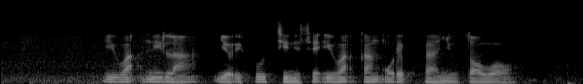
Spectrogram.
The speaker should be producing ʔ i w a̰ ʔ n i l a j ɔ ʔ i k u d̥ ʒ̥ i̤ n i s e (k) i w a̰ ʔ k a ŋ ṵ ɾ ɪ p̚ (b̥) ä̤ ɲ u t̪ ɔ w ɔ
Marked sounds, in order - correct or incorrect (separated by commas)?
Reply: incorrect, correct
